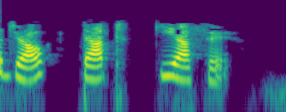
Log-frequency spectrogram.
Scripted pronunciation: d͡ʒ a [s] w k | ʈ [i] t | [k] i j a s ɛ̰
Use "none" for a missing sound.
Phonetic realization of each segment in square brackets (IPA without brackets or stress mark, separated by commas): none, a, k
